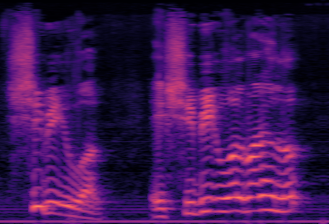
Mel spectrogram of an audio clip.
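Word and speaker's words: 십이월: আমরা স্ক্রিনে দেখতে পাচ্ছি শিব ই ওয়াল, তাহলে উচ্চারণটি হবে কি শিবি ওয়াল, শিবি ওয়াল, শিবি ওয়াল।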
